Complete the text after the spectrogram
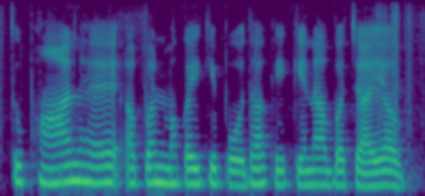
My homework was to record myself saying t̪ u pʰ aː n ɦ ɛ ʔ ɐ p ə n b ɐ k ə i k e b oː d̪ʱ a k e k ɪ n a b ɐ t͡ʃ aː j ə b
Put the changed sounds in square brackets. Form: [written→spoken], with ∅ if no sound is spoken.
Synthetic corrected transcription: t̪ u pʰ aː n ɦ ɛ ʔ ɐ p ə n [b→m] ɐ k ə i k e [b→p] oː d̪ʱ a k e k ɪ n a b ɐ t͡ʃ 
